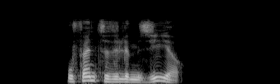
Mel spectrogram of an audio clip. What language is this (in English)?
Kabyle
